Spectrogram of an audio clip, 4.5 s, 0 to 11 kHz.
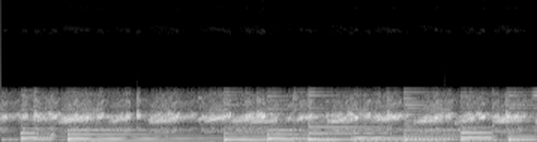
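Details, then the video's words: A continuous high, buzzing croak chorus comes from frogs trapped in a pool in Helix, Oregon, recorded on Earth Day 2016, with a melody of plucked classical guitar notes played over the calling. "GUITAR AND FROGS SINGING"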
